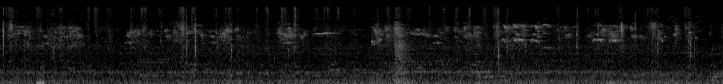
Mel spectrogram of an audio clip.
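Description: Small birds chirping in scattered short bursts, over a faint steady low tone.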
